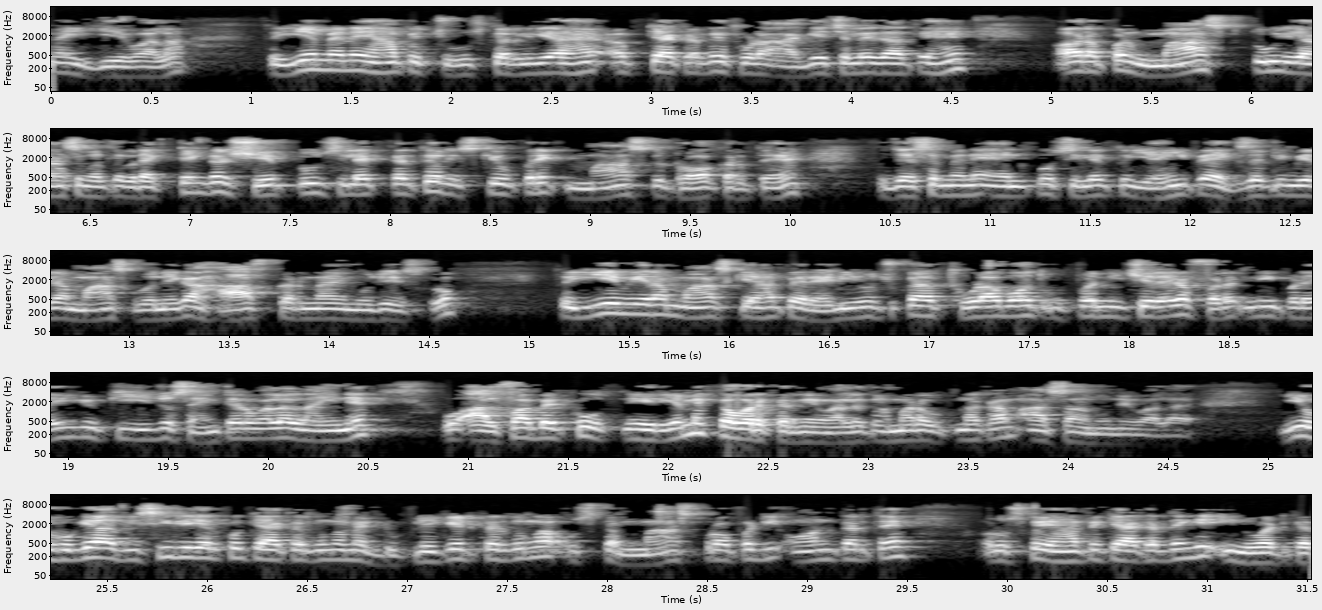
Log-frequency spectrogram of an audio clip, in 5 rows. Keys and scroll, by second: 26.5 ctrl+d, 28.3 m.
